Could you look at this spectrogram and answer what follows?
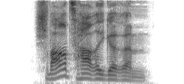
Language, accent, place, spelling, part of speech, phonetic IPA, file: German, Germany, Berlin, schwarzhaarigerem, adjective, [ˈʃvaʁt͡sˌhaːʁɪɡəʁəm], De-schwarzhaarigerem.ogg
- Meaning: strong dative masculine/neuter singular comparative degree of schwarzhaarig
